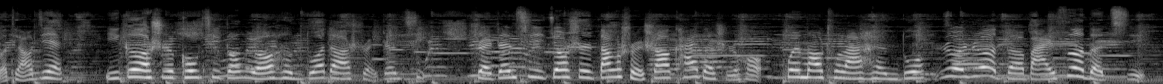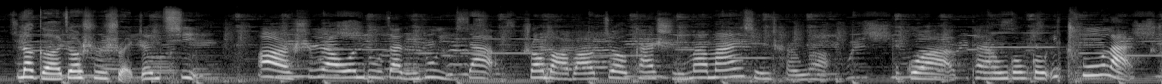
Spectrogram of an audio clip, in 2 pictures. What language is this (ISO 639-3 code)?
zho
